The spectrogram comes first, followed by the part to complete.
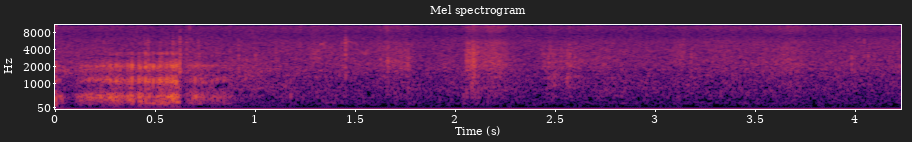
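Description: A brief voice-like call, about half a second long, right at the start, then faint, scattered rustling of hay being forked onto a haystack with wooden pitchforks.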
